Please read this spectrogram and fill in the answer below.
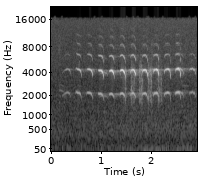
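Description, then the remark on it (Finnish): A European robin's ticking call: a quick, steady run of about a dozen sharp, high chirps, clear over a soft outdoor hiss, with no talking. “Punarinta, jonka tiksutus on jo loppukesästä alkaen metsän puutarhojen, pensaikkojen, metsäreunien perusääniä siellä ympäri vuoden reviirillään.”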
